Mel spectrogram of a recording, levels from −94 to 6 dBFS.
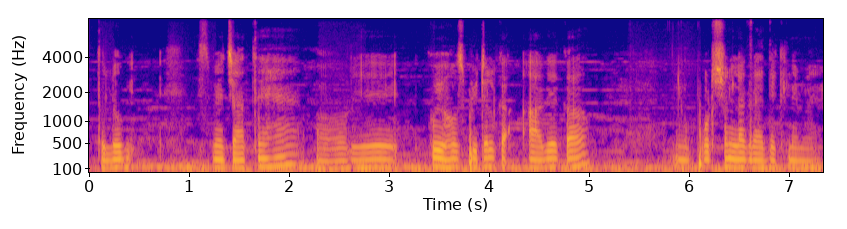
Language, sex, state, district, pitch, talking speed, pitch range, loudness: Hindi, male, Bihar, Muzaffarpur, 110 Hz, 145 wpm, 105-115 Hz, -18 LUFS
